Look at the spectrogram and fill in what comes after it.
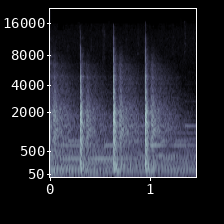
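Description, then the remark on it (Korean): Three evenly spaced knocks on a wooden door as Zeus and Hermes knock on house doors, each a hollow, solid thunk with a brief ring-out, clear over a faint steady background hum, with no voices. “이렇게 제우스와 헤르메스는 계속해서 문을 두드렸다.”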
